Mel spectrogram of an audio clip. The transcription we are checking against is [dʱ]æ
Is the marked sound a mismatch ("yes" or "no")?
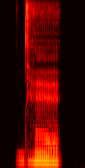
no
